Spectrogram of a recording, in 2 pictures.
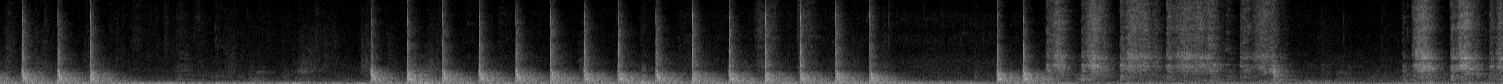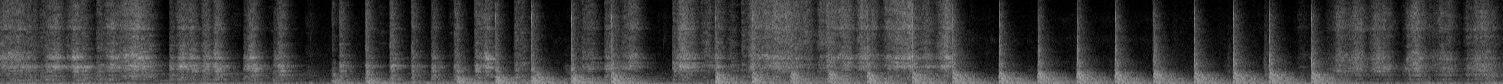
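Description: Hand hammering at a building site: a steady run of hard blows, about two to three a second, in several bouts with short pauses. A rasping, scraping sound is mixed in through parts of the middle stretch.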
